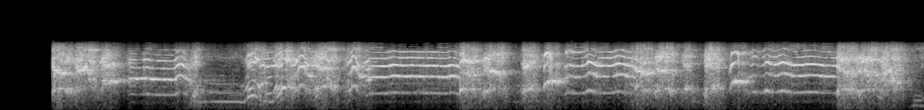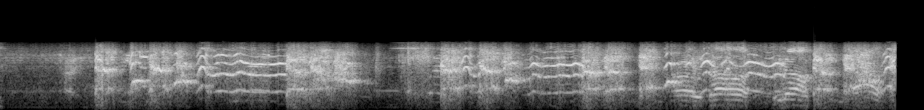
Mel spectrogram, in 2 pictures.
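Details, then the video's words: Two female Shiba Inu sisters scream in shrill, wavering, harmonic bursts while squabbling over a chew, the younger wanting the older's chewy and the older annoyed. "Shiba Inus screaming"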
